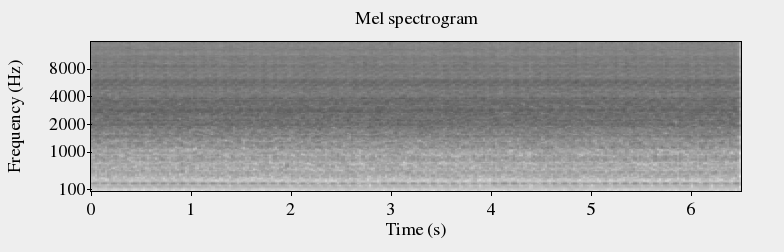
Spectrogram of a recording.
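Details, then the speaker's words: B5 Audi A4 1.8T after an engine swap, idling: fast, even metallic clatter, too quick to be bottom-end knock; owner suspects dry camshafts/valvetrain and considers oiling under the valve cover, unconfirmed. "It doesn't sound like knocking, but it sounds like those cams are, I don't know, dry as hell. I kind of want to pull the valve cover and douse it in oil or something. That does not sound good at all."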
